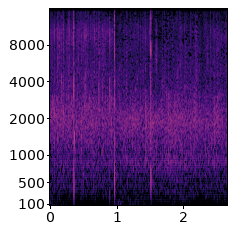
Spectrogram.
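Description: In a church, a crowd applauds steadily, a dense wash of many hands clapping at an even level, with a few sharper individual claps popping out above the texture. No voices are heard.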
